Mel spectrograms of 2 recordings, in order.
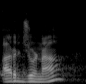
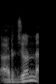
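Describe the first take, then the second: First: The name ends with a final vowel sound. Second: The name ends on the consonant n. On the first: This is how South Indians say it. "In South India, however, we would go Arjuna" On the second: This is how North Indians say it. "So for someone from North India, they would say Arjun"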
